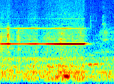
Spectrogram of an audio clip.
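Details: Brief high-pitched electronic beep of an IV infusion pump as the door is opened with the line unclamped and fluid flowing freely, then closed to occlude it, in a veterinary assistant training demo.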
